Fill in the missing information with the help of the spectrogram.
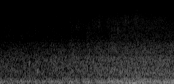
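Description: A steady, rumbling wash of sea waves against a breakwater, broad and continuous with a gusty wind-like hiss, even in loudness throughout, with no voices.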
